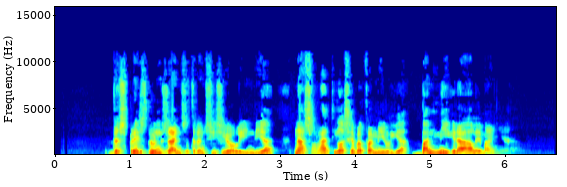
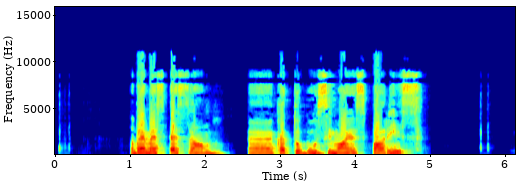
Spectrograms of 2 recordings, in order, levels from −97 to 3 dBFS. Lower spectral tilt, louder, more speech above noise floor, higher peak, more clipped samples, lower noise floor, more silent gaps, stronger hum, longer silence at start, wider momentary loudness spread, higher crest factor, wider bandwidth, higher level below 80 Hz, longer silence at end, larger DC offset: about the same, -6 dB/octave vs -6 dB/octave; second, -22 LUFS vs -13 LUFS; second, 51 dB vs 74 dB; about the same, -2 dBFS vs 0 dBFS; neither; second, -72 dBFS vs -87 dBFS; second, none vs 2.45-2.56 s; neither; second, 0.75 s vs 1 s; second, 9 LU vs 12 LU; first, 22 dB vs 14 dB; about the same, 11 kHz vs 10 kHz; about the same, -56 dBFS vs -60 dBFS; second, 0.8 s vs 1.3 s; neither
